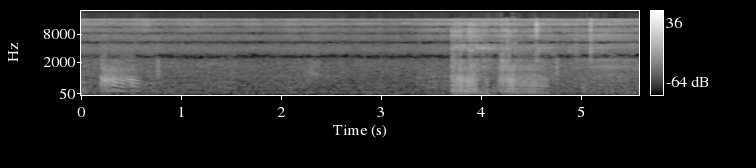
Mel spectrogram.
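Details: Snoring from a sleeping Cavalier King Charles Spaniel: a short raspy snore at the start, a long quiet stretch, then a pair of brief buzzy snorts near the end, with faint clicks.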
